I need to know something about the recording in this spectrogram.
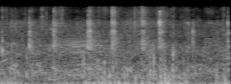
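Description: Outdoor field ambience of indistinct voices from people standing and sitting around, with scattered light clicks and a low rumble underneath.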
